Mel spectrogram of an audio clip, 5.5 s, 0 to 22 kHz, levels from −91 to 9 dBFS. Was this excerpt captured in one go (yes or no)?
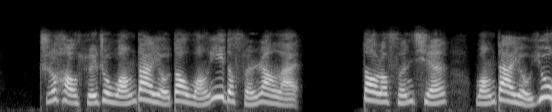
yes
